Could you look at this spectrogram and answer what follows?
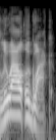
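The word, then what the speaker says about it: Lwal Uguak: Yeah, 75, again, just to clarify, is Luau Ugwak. That is spelled L-W-A-L, first name. Last name, U-G-U-A-K. Yeah, Luau Ugwak.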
